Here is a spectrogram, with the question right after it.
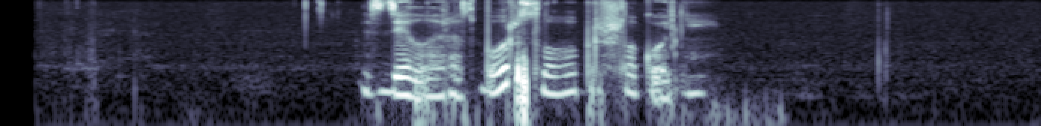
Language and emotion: Russian, neutral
